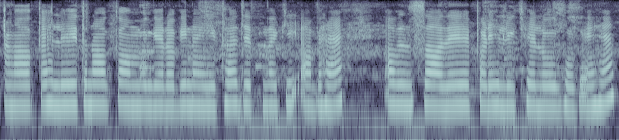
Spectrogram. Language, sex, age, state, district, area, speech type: Urdu, female, 18-30, Uttar Pradesh, Gautam Buddha Nagar, urban, spontaneous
